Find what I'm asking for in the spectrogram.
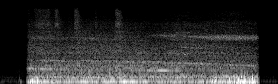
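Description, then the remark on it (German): A subway train rumbles steadily along the rails, a dense low roar with faint metallic squeals and whining tones riding on top, loud throughout before cutting off abruptly. “Genau, die Familie ist mit der U-Bahn gefahren.”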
